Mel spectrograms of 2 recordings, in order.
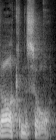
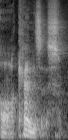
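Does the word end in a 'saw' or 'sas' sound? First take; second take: saw; sas. First: The word ends with a 'saw' sound. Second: The word ends with a 'sas' sound. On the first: The speaker calls it right. "he was governor of the state of Arkansas" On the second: The speaker calls it wrong. "if you want to be an idiot and call it that"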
